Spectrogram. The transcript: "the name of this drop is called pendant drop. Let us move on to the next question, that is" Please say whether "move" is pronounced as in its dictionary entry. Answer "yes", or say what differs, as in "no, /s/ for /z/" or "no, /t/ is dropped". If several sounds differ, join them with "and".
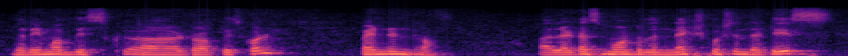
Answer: no, /v/ is dropped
